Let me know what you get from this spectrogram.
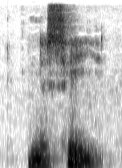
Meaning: The intercalation of a month in the calendar of pre-Islamic Arabia, often considered heretical
- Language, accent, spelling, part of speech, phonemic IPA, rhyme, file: English, Southern England, nasi, noun, /nəˈsiː/, -iː, LL-Q1860 (eng)-nasi.wav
